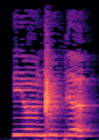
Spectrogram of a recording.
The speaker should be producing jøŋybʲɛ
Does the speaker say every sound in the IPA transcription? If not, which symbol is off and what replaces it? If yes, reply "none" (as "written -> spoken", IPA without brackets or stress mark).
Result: ŋ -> ŋ͡ǁ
